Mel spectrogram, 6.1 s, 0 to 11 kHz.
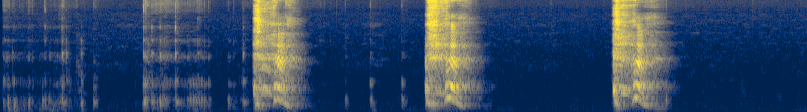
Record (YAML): three_cough_length: 6.1 s
three_cough_amplitude: 26312
three_cough_signal_mean_std_ratio: 0.29
survey_phase: beta (2021-08-13 to 2022-03-07)
age: 45-64
gender: Female
wearing_mask: 'No'
symptom_none: true
smoker_status: Never smoked
respiratory_condition_asthma: false
respiratory_condition_other: false
recruitment_source: REACT
submission_delay: 2 days
covid_test_result: Negative
covid_test_method: RT-qPCR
